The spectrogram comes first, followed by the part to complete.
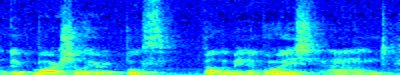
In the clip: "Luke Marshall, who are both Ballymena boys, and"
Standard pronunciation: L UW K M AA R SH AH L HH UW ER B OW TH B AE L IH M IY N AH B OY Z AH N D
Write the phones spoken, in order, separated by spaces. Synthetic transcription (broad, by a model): L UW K M AA R SH AH L HH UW ER B OW TH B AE L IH M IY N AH B OY Z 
